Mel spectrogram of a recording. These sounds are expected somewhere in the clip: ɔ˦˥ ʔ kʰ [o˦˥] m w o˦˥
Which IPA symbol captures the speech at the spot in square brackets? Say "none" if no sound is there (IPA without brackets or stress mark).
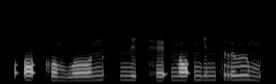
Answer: o˨˩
